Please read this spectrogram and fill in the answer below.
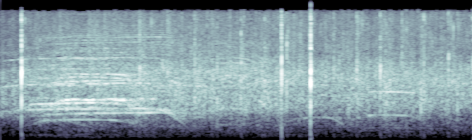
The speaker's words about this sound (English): Clap for him.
